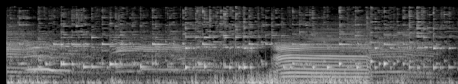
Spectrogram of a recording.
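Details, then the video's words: Flock of sheep bleating near an empty hotel at Fürigen; overlapping harmonic bleats, one long wavering cry near the end, with constant metallic cowbell-like clanking throughout. "Blökende Schafherde"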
